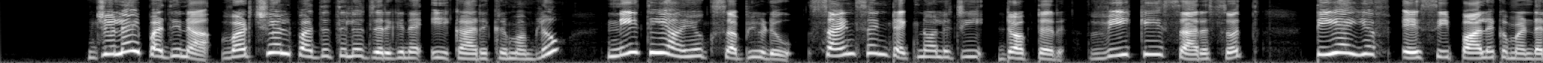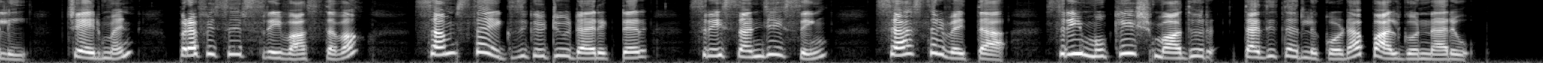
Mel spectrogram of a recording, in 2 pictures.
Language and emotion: Telugu, neutral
